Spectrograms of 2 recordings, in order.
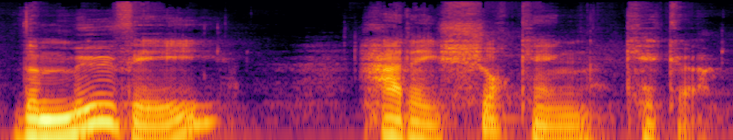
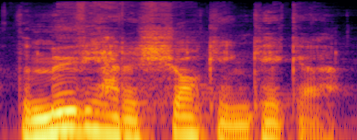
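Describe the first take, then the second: First: The sentence is read at a slow pace. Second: The sentence is read at a natural, faster pace. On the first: "I'll read it slowly" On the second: "and then more naturally"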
